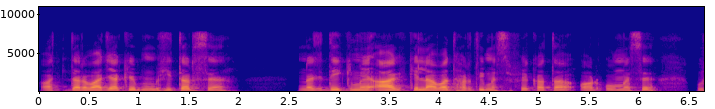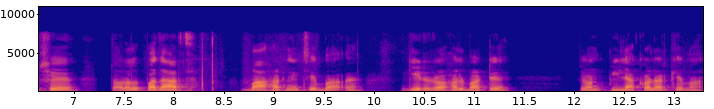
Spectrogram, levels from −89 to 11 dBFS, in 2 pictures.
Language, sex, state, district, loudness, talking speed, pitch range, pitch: Bhojpuri, male, Bihar, East Champaran, -25 LUFS, 140 wpm, 145-160 Hz, 150 Hz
